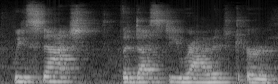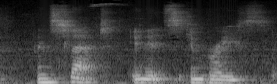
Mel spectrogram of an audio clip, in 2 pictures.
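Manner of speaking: normal talking voice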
